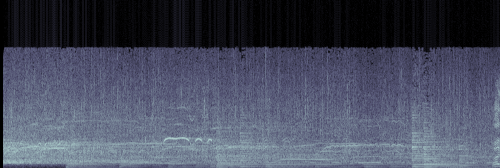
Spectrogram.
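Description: A large concert crowd cheering and whistling, with sustained keyboard chords coming in about a second in and changing every second or so.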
